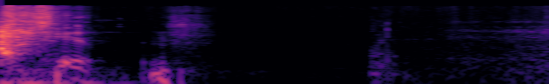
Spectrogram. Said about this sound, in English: hit the sneeze button.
